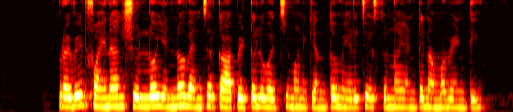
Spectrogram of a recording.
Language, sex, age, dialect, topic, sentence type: Telugu, female, 18-24, Utterandhra, banking, statement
